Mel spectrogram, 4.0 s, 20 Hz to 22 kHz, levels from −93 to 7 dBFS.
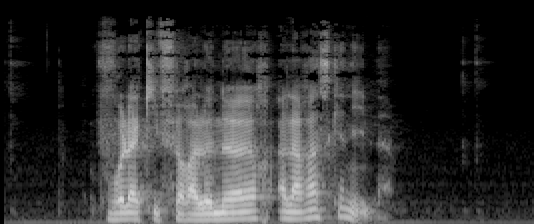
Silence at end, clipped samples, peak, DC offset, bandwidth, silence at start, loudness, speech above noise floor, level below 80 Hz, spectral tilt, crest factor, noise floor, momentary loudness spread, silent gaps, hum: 1.1 s; under 0.1%; -2 dBFS; under 0.1%; 15.5 kHz; 0.75 s; -17 LUFS; 43 dB; -52 dBFS; -5.5 dB/octave; 18 dB; -60 dBFS; 12 LU; none; 50 Hz at -50 dBFS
